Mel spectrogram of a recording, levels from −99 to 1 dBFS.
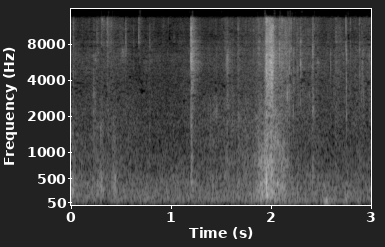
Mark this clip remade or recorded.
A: recorded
